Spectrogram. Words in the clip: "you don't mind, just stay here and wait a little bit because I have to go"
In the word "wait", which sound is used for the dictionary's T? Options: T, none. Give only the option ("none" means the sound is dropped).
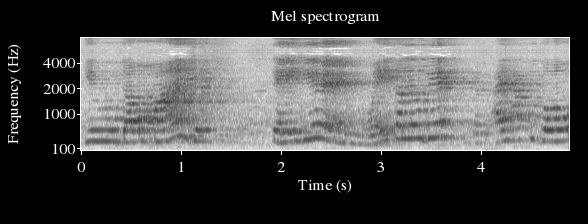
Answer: none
